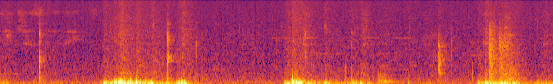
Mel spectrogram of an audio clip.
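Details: Delphine, a cat, having hiccups: quiet low thumping jerks recurring every few seconds in a quiet room.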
